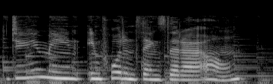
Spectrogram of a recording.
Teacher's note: It's a yes no question with a rising tone.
